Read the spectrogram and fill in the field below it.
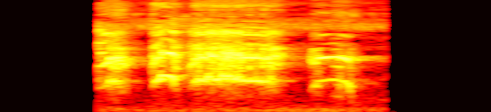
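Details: Red junglefowl crowing: one rooster-like crow in three parts, a short opening note, a long harsh sustained middle and a brief falling end, lasting about one and a half seconds.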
